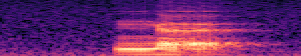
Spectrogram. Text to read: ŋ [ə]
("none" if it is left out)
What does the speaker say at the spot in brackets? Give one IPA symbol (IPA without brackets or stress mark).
æ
